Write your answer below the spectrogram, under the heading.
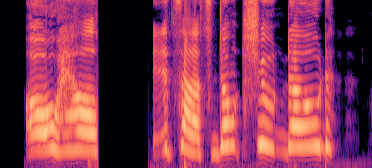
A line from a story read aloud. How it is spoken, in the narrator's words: I screamed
